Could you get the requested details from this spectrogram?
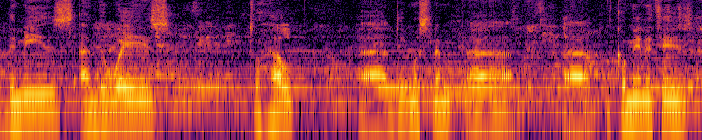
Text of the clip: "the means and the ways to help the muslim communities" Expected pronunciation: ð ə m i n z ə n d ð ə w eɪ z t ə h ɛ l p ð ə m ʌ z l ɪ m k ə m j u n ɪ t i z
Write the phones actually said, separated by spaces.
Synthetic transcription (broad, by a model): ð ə m i n z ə n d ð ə w eɪ z t ə h ɛ l p ð ə m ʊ s l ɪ m k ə m j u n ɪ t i z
